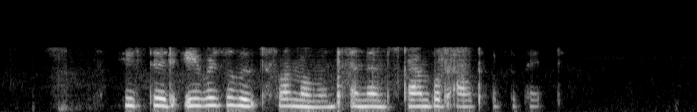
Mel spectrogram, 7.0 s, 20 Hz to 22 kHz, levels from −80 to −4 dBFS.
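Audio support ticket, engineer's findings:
GSM full-rate codec throughout: vocal-tract model driven by sparse regular pulses, nothing passed above 4 kHz. Plainly audible buzzy, gravelly roughness on the speech, consistent with a 13 kbps full-rate stream.

GSM bit errors, 4.62–4.71 s: corrupted filter, pitch and gain values reaching the decoder, consistent with roughly four 20 ms frames hit. Brief squawk and gargle as spectrum and level lurch.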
